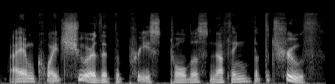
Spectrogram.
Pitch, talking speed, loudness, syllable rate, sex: 120 Hz, 235 wpm, -20 LUFS, 5.0 syllables/s, male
